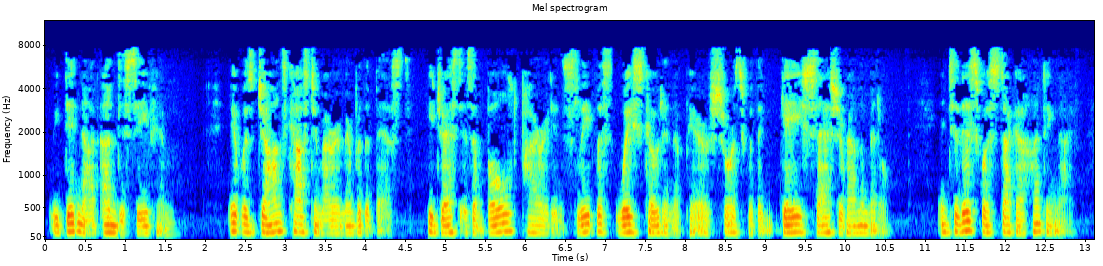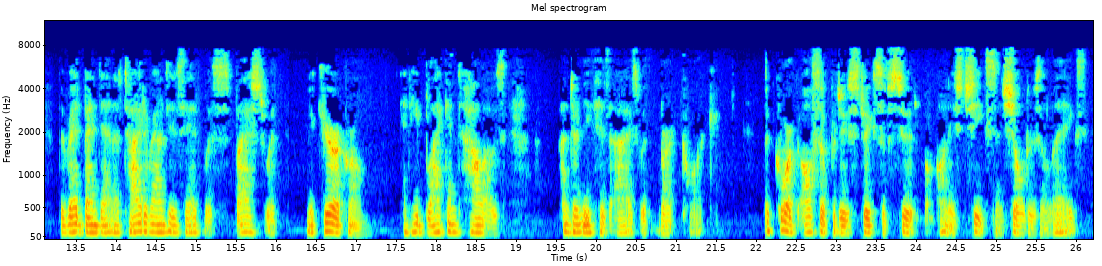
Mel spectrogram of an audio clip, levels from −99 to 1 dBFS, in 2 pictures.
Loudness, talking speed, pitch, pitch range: -27 LUFS, 175 wpm, 115 Hz, 110-120 Hz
